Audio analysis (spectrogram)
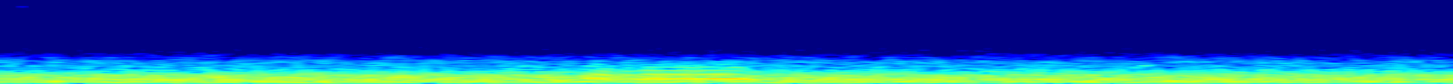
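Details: Small, soft snore from a cat sleeping face-down in the 'apology' pose amid crinkly material: one brief low droning note lasting about half a second near the middle, over a quiet steady hiss.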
